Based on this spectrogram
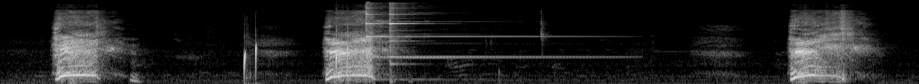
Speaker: what that's what a grown woman sneeze sounds like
